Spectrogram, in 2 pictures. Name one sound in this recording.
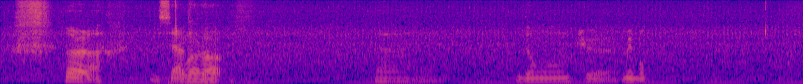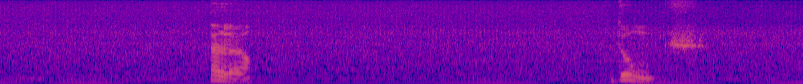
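A man talks with animation through a microphone, in short bursts.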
